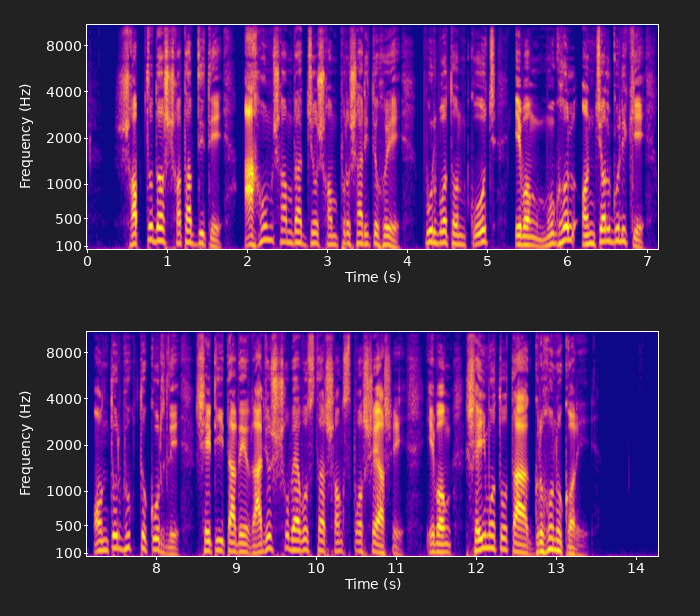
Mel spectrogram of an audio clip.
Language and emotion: Bengali, neutral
